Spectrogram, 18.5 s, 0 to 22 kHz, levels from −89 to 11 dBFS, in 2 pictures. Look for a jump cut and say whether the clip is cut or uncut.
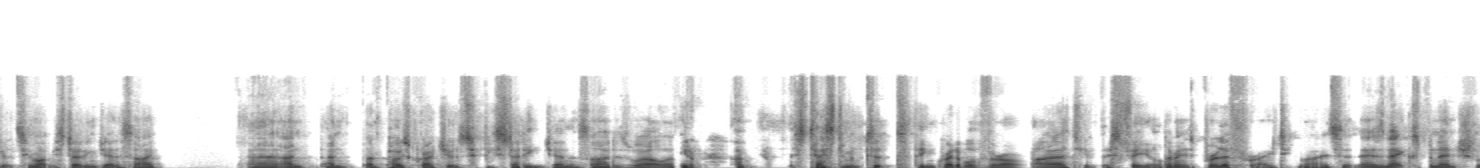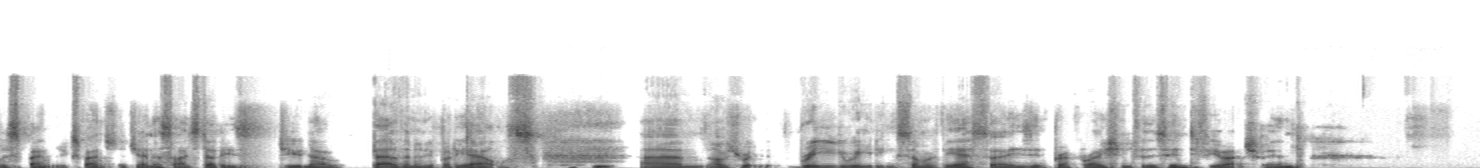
cut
